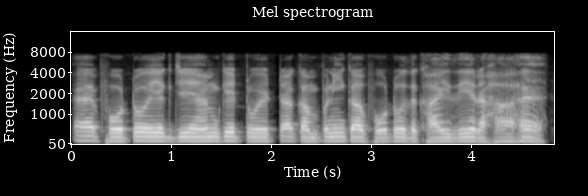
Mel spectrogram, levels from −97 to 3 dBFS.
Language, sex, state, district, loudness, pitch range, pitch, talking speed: Hindi, male, Uttar Pradesh, Lalitpur, -16 LUFS, 125-135 Hz, 130 Hz, 160 wpm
